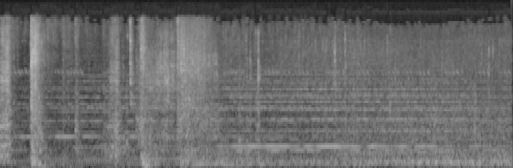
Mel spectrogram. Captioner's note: engine starting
